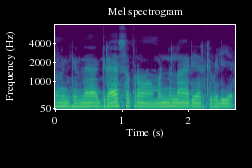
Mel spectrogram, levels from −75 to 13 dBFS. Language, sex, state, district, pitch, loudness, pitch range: Tamil, male, Tamil Nadu, Nilgiris, 115 Hz, -14 LUFS, 115-120 Hz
